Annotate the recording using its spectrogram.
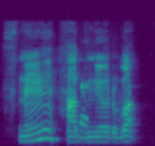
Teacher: हा के ऊपर थोड़ा सा अपने को जोर देना है बस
